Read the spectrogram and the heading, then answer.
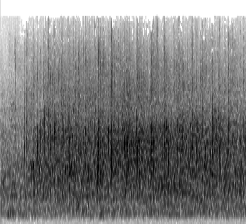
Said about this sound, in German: Und vielen Dank für den freundlichen Applaus. Das freut mich doch.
